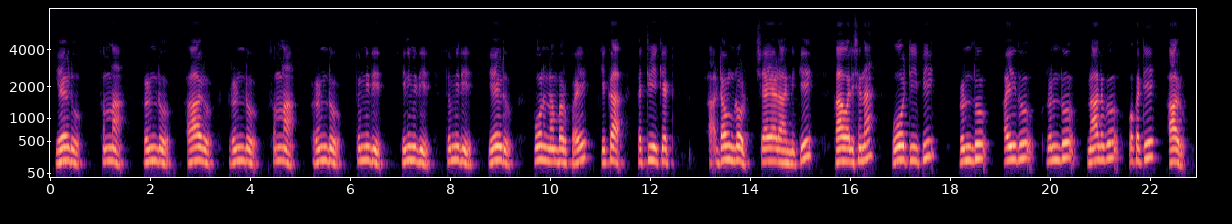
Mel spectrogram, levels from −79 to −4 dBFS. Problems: constant background noise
